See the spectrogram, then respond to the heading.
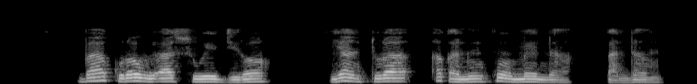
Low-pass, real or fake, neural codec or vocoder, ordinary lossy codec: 5.4 kHz; real; none; AAC, 32 kbps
